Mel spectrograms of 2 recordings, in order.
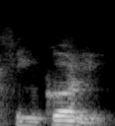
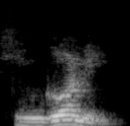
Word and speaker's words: hingoni: We also have this word, which is not hingoni. The pronunciation is hingoni, hingoni, meaning with, the preposition with, hingoni, hingoni.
